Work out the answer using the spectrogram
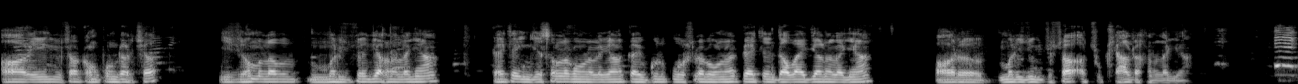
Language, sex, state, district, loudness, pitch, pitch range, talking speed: Garhwali, male, Uttarakhand, Uttarkashi, -19 LUFS, 120 Hz, 115-130 Hz, 150 wpm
